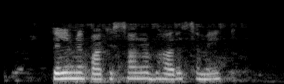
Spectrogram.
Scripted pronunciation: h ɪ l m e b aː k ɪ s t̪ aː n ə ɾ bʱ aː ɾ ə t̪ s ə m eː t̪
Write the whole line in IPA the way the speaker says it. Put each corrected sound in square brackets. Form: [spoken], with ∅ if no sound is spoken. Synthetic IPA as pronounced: [f] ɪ l m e [p] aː k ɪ s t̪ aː n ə ɾ bʱ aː ɾ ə t̪ s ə m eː t̪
